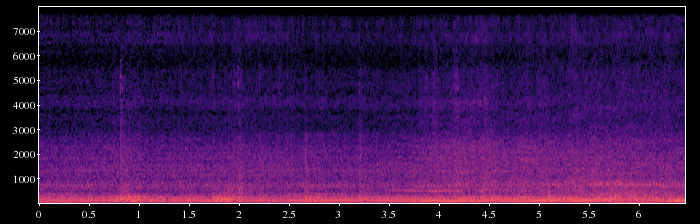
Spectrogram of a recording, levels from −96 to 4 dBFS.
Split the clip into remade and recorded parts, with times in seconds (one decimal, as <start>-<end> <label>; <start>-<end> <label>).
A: 0.0-1.3 recorded; 1.3-6.5 remade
